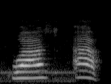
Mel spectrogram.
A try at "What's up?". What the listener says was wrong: Yes, correct. But read faster. What's up? Yes, what's up is correct. Now, but what's up?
